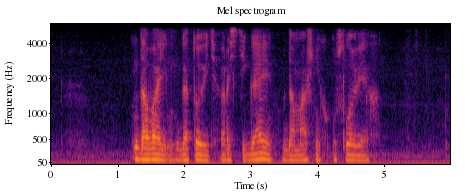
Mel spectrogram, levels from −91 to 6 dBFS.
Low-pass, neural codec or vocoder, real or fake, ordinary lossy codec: 5.4 kHz; none; real; AAC, 48 kbps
